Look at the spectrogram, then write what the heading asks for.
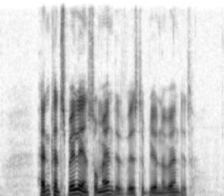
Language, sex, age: Danish, male, 46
